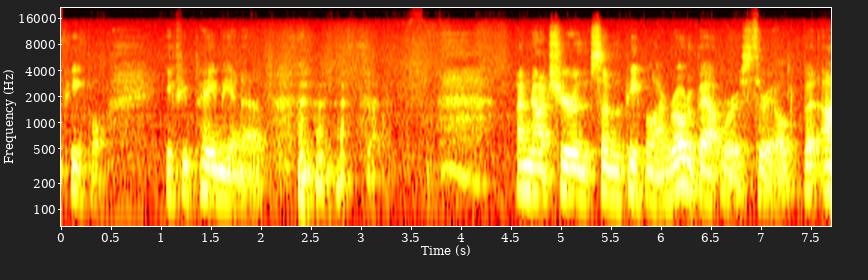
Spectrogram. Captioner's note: laughs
